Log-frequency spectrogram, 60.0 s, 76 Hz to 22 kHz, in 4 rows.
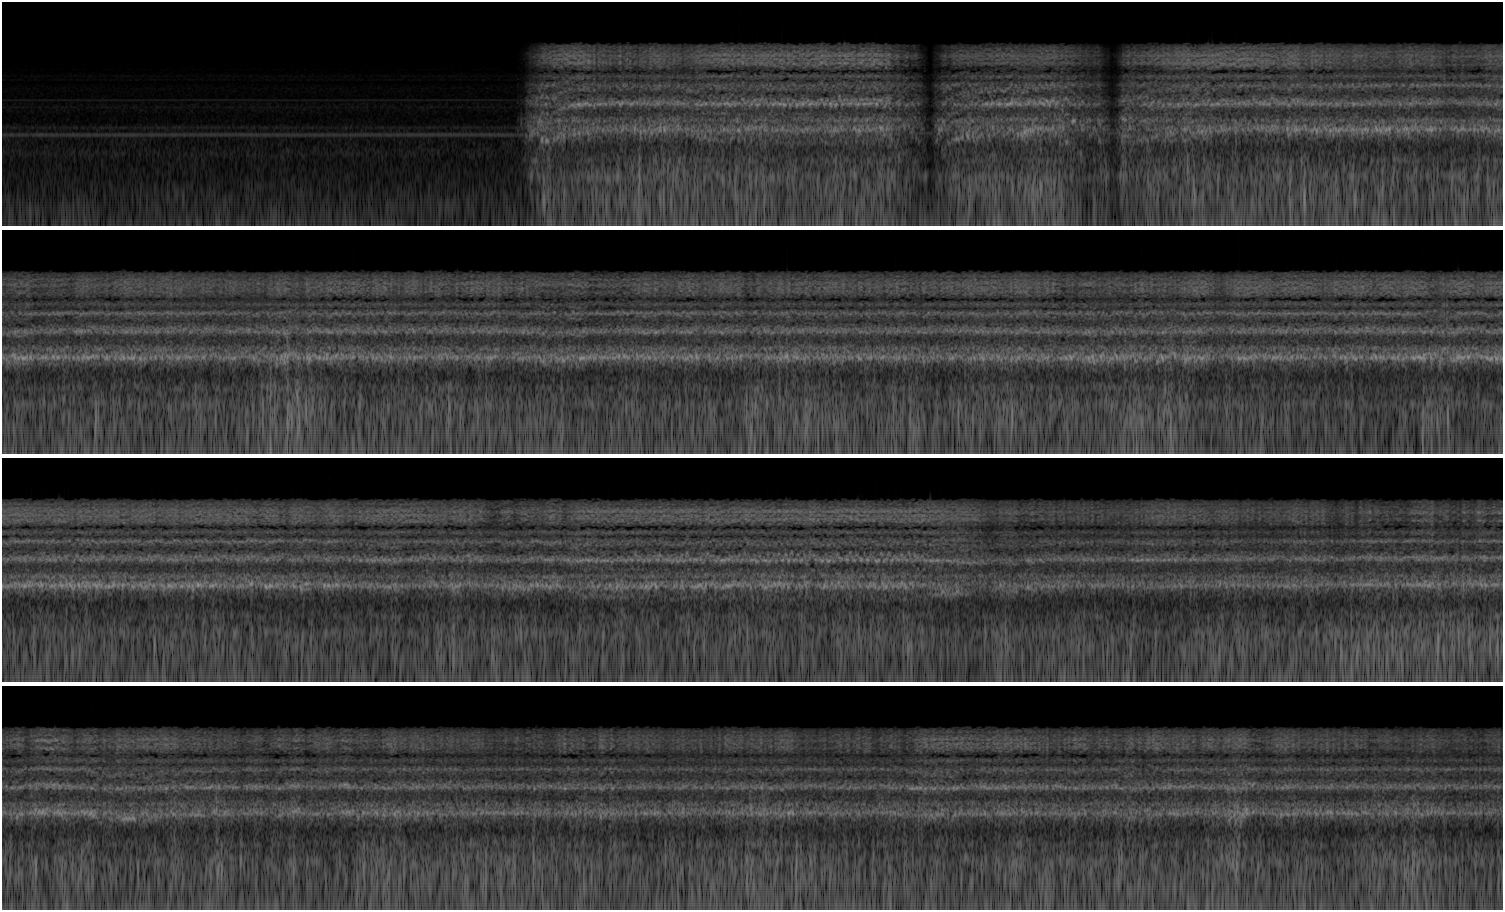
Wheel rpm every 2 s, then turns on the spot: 0, 0, 50, 210, 150, 130, 220, 230, 230, 230, 230, 230, 230, 230, 230, 230, 230, 230, 200, 200, 220, 230, 230, 220, 230, 240, 240, 230, 230, 230.
10-12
